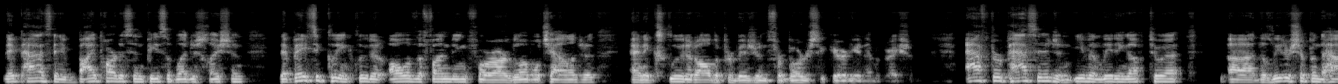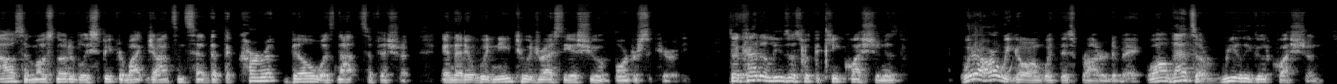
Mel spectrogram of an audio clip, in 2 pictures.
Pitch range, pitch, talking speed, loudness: 110-140 Hz, 125 Hz, 210 wpm, -16 LUFS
